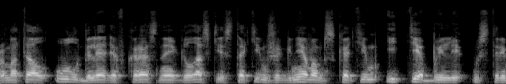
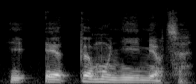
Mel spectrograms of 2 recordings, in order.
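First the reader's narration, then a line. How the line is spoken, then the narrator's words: Annoyed whisper. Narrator (Russian): с досадой прошептал Ул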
